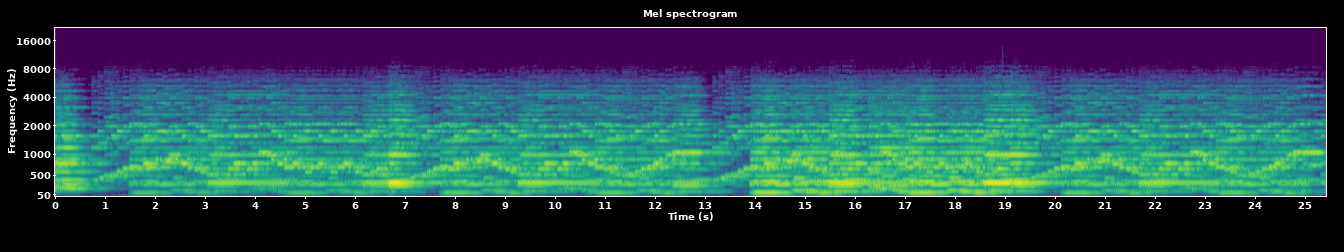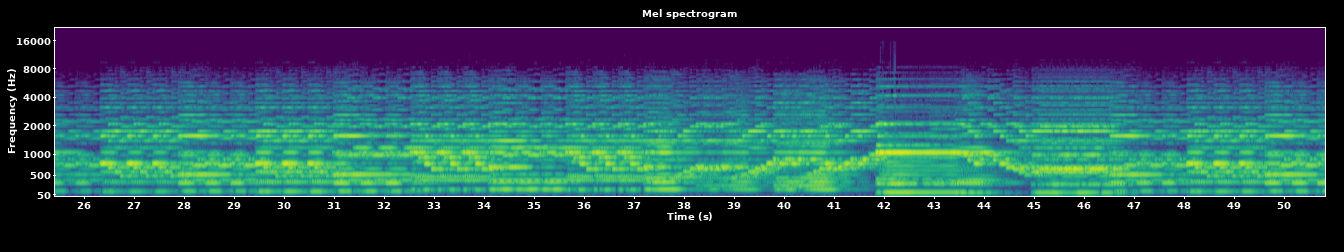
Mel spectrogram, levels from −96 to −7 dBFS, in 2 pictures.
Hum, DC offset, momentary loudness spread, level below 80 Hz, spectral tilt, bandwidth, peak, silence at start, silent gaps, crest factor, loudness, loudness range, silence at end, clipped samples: none; under 0.1%; 8 LU; -66 dBFS; -7 dB/octave; 7.4 kHz; -4 dBFS; 0 s; none; 16 dB; -20 LUFS; 6 LU; 0 s; under 0.1%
